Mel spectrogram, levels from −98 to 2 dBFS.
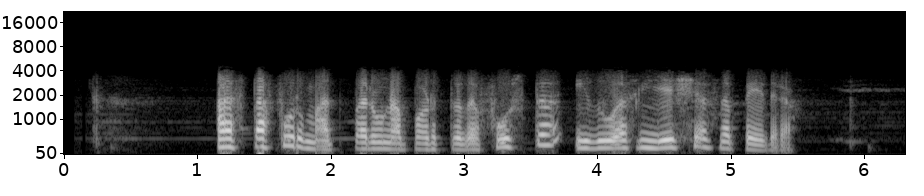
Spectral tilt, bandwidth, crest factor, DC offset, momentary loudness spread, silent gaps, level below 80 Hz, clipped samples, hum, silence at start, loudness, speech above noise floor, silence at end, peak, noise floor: -10.5 dB/octave; 4.1 kHz; 20 dB; under 0.1%; 8 LU; none; -60 dBFS; under 0.1%; none; 1.15 s; -25 LUFS; 47 dB; 0.85 s; -6 dBFS; -72 dBFS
